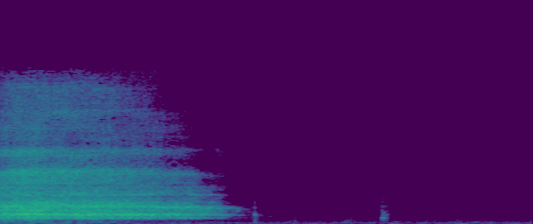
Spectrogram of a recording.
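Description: A deep exhale during a guided breathing exercise: one long, loud, breathy rush of air that holds steady and then fades out in under two seconds. A few faint low thumps follow.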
